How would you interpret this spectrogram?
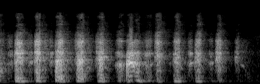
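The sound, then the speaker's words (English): A person imitates the laughter of a tickled chimpanzee with a quick run of about a dozen breathy, rhythmic pants, steady and fairly loud, trailing off at the end. “If you tickle a chimpanzee, it makes its own special kind of laughter. In fact, I can imitate it for you.”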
